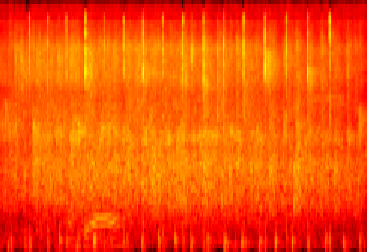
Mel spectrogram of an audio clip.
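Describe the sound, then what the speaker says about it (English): A crowd claps in a burst of applause, with dense, rapid hand claps lasting a few seconds and a brief voice heard within it. "Big round of applause."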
